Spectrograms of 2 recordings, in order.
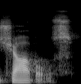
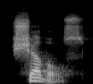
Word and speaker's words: shovels: The word is pronounced shovels. So, what's the difference? If I say shovel, that's the open a sound like hot and stop. I need the closed uh uh sound like cup and up.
